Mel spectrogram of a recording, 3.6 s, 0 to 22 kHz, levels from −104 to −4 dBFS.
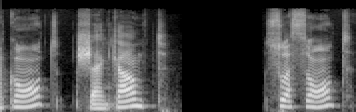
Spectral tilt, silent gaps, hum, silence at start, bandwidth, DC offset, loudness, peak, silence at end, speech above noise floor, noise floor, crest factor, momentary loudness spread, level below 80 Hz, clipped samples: -3.5 dB/octave; 1.81-2.61 s; none; 0 s; 16 kHz; under 0.1%; -19 LUFS; -4 dBFS; 0.1 s; over 70 dB; under -90 dBFS; 18 dB; 12 LU; -54 dBFS; under 0.1%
